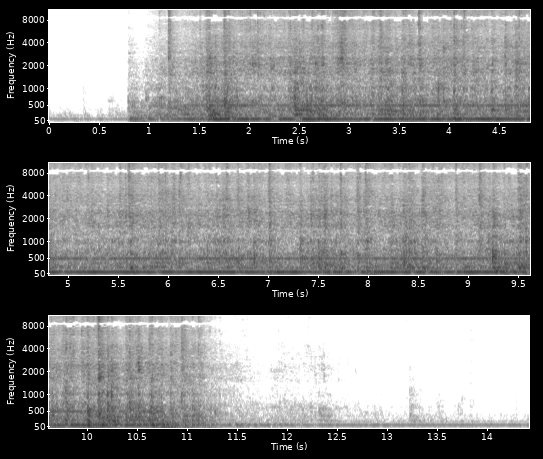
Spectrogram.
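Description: Hajdú Energomat Komfort top-loading washing machine's drum spinning under its motor: a steady hum and whirr that starts abruptly about a second in and cuts off about eleven seconds in, dying away as the drum coasts to a stop.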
